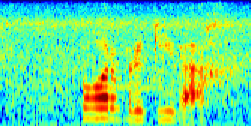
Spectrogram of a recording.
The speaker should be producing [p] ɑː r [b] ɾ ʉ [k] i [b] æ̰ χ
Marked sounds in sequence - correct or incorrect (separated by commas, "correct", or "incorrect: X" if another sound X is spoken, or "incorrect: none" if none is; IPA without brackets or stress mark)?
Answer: correct, correct, correct, incorrect: v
